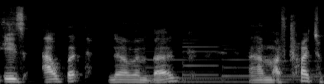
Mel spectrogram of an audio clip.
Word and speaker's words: Nerenberg: But his name is Albert Nurenberg. I've tried to pronounce that the best way I can.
